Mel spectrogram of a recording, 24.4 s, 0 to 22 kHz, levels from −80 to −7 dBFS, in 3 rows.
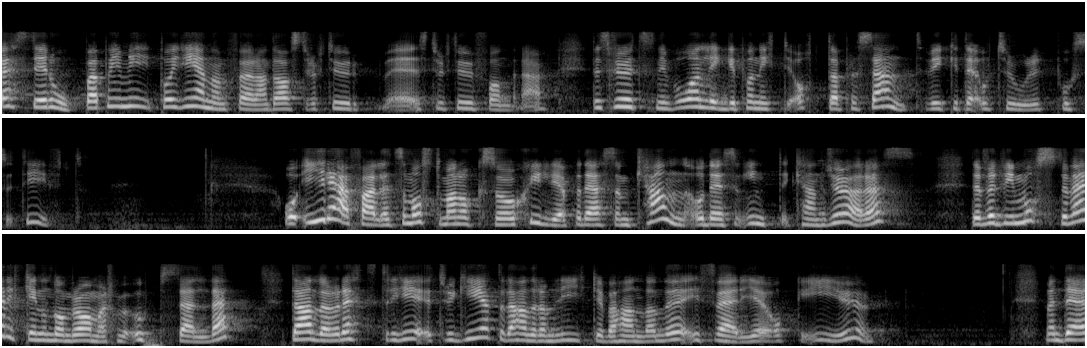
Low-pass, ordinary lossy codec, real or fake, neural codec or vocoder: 7.2 kHz; none; fake; codec, 16 kHz, 0.7 kbps, FocalCodec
